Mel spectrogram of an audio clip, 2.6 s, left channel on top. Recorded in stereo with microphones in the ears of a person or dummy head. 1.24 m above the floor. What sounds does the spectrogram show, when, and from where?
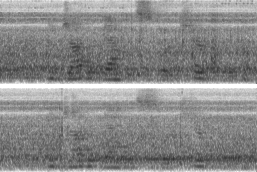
0.5 s a woman speaking: 30° left (ahead or behind), 2.5 m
